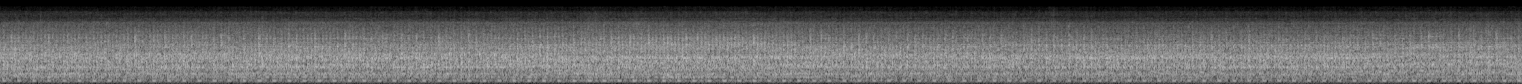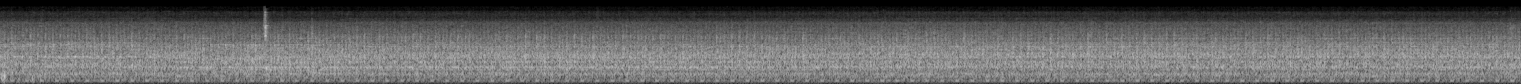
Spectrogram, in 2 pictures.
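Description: Kubota 44 hp tractor's diesel engine idling steadily while the harrow is hitched. Two brief clicks sound a little past the middle.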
